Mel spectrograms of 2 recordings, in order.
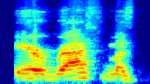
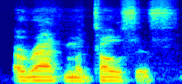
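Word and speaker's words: erythematosus: So then the famous one lupus and it's called um systemic lupus irmatustosis. Arathmattosis. Okay, I said it right the second time but you know don't don't don't judge.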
